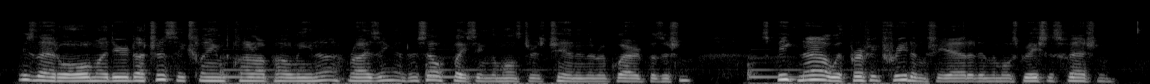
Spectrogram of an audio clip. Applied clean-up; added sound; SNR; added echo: none; Gong; 14 dB; none.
